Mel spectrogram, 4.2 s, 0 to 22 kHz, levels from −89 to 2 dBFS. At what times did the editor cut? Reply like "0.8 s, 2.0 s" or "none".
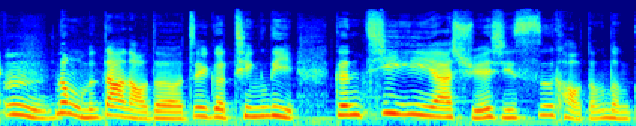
none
